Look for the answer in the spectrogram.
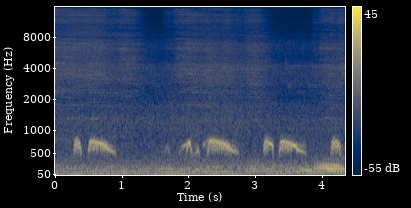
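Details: Spotted dove decoy, silver-coloured with a black collar, for luring wild doves: short note then long falling coo, repeated three times in quick succession, with a brief low buzzy sound near the end.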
